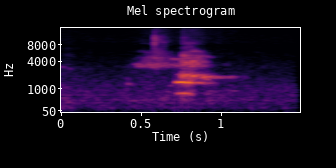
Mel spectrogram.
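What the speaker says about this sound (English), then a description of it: "I can hear her meowing" A single faint, distant meow, high and brief, against quiet room background.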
